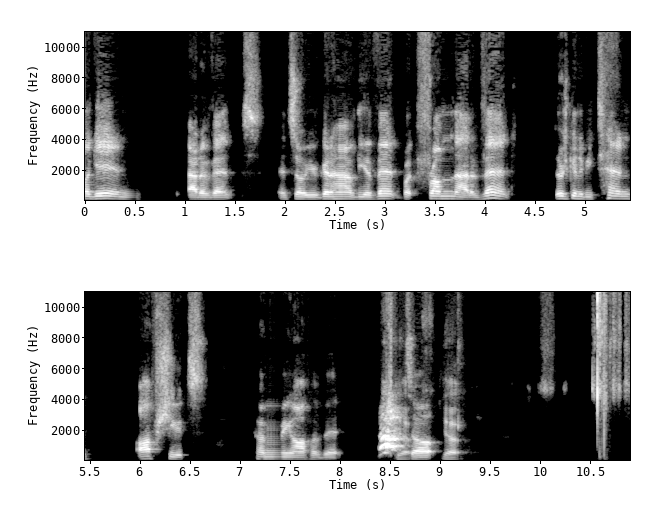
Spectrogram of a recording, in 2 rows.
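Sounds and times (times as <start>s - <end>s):
speech: 0.0s - 9.3s
dog barking in the house: 8.4s - 8.8s.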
